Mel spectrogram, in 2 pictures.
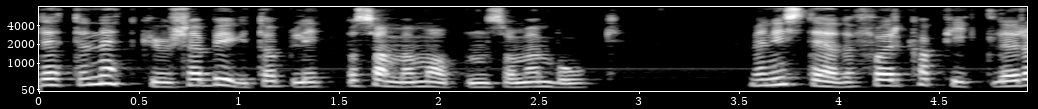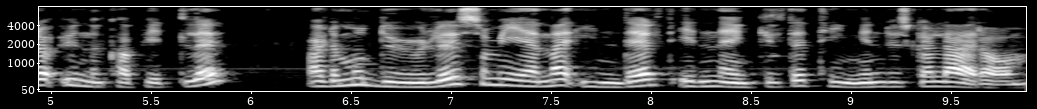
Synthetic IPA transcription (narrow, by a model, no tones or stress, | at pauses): d̪ɛt̪ːənɛt̪ːkʰʉːʂəæɾbʏɡːət̪ɔplɪt̪ːpʰɔsɑmːəmoːt̪n̩sɔmɛːnbuːk | mɛnɪst̪eːd̪əfɔɾkʰɑpʰɪt̪ləɾɔʔʉnːəkʰɑpɪt̪ləɾ | ʔæɖɛmʊd̪ʉːləɾsɔmɪjɛnːæɾʔɪnd̪eːlt̪ɪd̪ɛnɛŋkəlt̪ət̪ʰɪŋːənd̪ʉskɑlæːɾəɔm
